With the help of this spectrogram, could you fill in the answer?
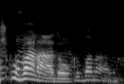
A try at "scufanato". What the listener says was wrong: No, scufanato con la U.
